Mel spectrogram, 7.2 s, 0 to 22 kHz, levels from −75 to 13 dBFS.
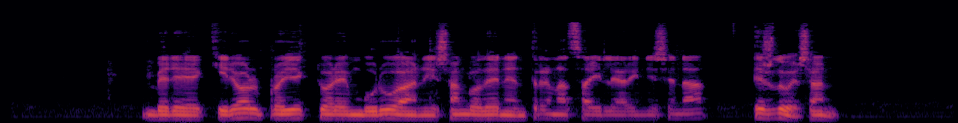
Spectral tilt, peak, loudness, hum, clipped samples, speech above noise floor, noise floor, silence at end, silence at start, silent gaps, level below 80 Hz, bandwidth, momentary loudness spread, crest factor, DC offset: -3.5 dB/octave; -12 dBFS; -29 LUFS; none; under 0.1%; 40 dB; -69 dBFS; 0.9 s; 1.05 s; none; -68 dBFS; 11.5 kHz; 7 LU; 18 dB; under 0.1%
